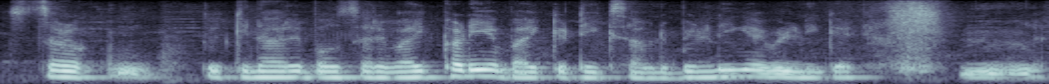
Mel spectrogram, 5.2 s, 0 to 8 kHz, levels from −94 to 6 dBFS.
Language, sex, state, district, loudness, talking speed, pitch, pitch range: Hindi, female, Odisha, Nuapada, -16 LUFS, 195 wpm, 165 Hz, 160-170 Hz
